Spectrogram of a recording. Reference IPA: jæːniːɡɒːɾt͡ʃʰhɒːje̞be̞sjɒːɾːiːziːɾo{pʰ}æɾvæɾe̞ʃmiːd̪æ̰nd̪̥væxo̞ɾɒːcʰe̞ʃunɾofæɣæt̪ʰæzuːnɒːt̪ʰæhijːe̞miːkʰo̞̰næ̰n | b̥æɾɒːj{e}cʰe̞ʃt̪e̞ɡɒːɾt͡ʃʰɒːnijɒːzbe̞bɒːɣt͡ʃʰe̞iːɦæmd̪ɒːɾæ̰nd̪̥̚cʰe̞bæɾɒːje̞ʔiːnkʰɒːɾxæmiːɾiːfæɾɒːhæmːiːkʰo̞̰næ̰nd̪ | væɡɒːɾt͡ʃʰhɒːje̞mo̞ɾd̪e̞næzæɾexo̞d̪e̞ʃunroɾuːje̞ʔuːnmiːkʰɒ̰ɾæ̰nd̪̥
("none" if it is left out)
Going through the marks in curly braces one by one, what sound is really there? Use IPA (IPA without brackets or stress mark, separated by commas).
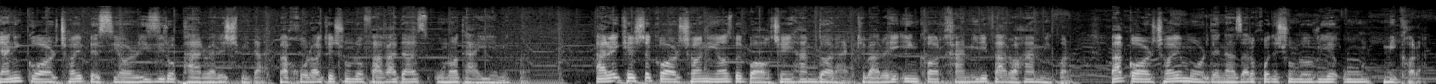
pʰ, e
